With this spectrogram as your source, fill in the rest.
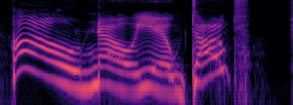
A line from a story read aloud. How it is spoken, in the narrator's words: shouted Queen Olivine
